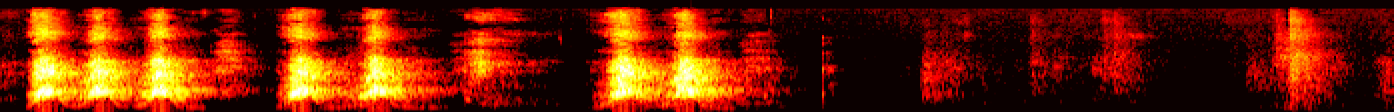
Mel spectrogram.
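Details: Toby the dog, reacting to footage of himself on a TV screen at home, lets out three rapid volleys of two or three loud barks within four seconds, then falls nearly silent apart from faint small noises.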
